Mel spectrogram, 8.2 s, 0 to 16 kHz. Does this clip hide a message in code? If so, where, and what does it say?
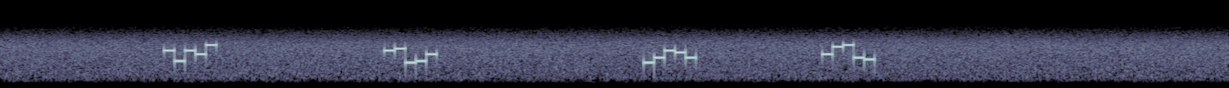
Yes: five-tone selective call (ZVEI) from 1.1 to 5.8 s, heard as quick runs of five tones, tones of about 70 ms. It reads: 82866 89126 14874 60043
